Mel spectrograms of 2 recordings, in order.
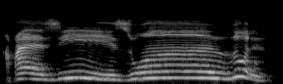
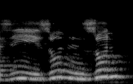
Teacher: si zai ini enggak perlu keluar lidah. Sementara zal keluar lidah.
